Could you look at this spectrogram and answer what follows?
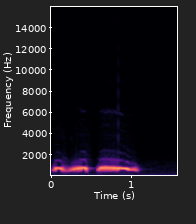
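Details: Spotted dove decoy call, used to prompt other doves to coo when rain makes them lazy; two drawn-out, throaty coos, the second longer and slightly falling, then silence.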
